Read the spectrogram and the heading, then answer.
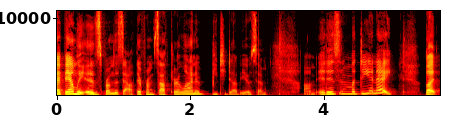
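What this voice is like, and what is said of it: Usual voice. Nothing is said of it.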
